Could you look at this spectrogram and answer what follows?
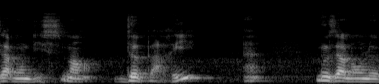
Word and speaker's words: arrondissement: alors vous faites attention il faut dire arrondissement et pas arrondisement 1 2s on dit est ce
